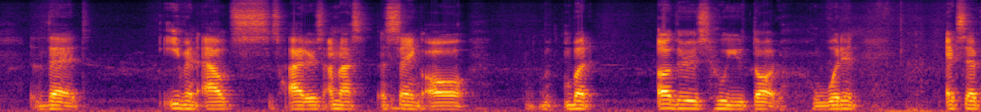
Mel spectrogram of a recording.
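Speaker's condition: Stutter; stutter since childhood, really bad when growing up; peers laughed and asked why speaks this way; prolonged sounds, blocks

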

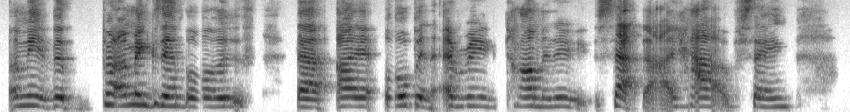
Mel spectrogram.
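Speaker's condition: Cerebral palsy; physical disability

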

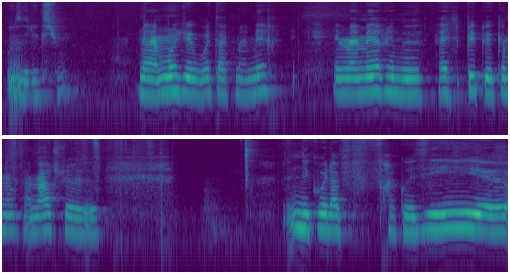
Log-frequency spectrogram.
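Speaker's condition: Down syndrome (trisomy 21); mother Véronique and Chloé help reformulate interview questions

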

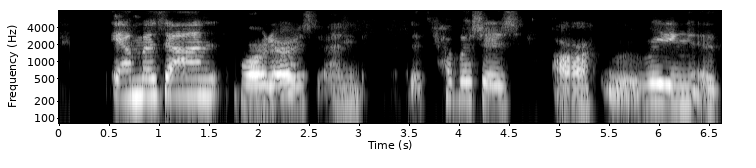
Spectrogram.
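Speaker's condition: Aphasia after stroke; severe stroke about 7 years ago, right arm weakness slowly recovering, two months in wheelchair; speech therapy 2 hours, 5 days weekly, physical and occupational therapy, stem cell surgery done, much improvement; initially no speech except word no, reading fine, writing difficult, intonation therapy Beth Israel Hospital Boston

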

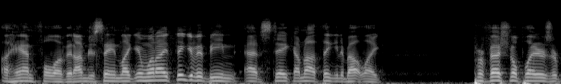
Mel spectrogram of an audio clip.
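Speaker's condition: No condition

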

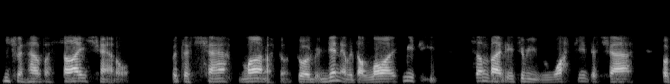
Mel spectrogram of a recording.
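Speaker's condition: Deafness, born deaf, cochlear implant

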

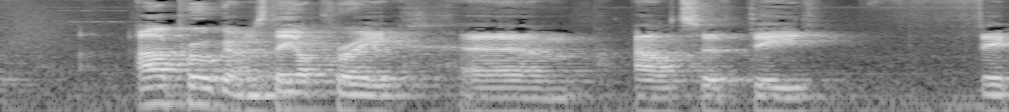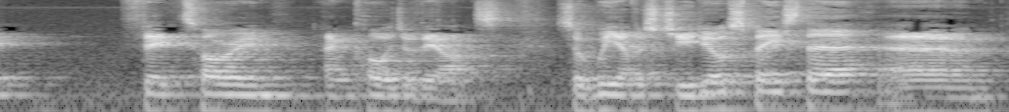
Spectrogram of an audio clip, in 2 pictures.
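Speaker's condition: Stuttering; stutter since childhood, still stutters as adult; repeated sounds, blocks

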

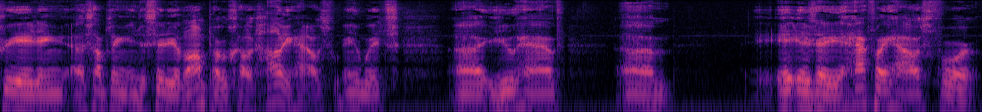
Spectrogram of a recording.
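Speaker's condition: Tongue cancer surgery; many years after treatment

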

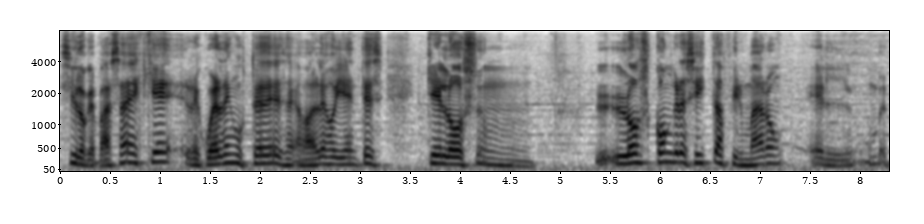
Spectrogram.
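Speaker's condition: No condition

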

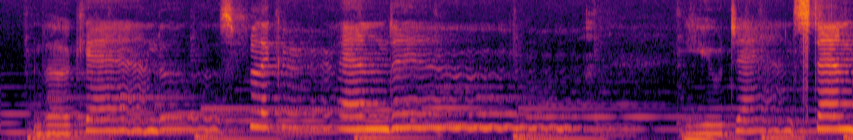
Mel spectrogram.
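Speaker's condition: No condition

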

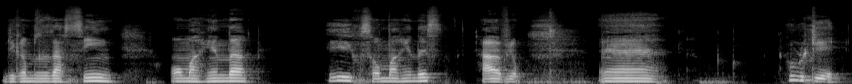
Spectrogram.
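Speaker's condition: Cerebral palsy, mild; wheelchair user

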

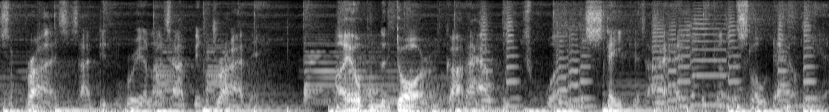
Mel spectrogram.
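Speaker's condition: No condition

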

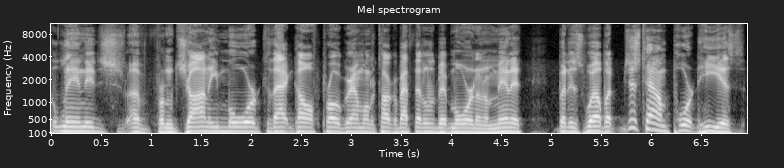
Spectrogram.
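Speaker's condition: No condition

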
